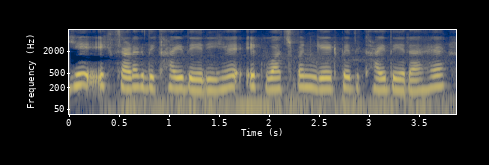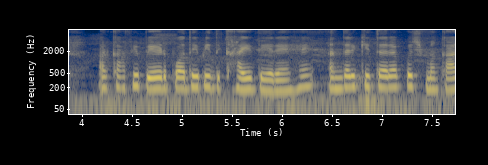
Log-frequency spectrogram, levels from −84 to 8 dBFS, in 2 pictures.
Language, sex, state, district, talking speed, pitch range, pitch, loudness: Hindi, female, Delhi, New Delhi, 215 wpm, 180-210 Hz, 195 Hz, -17 LUFS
